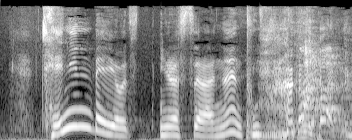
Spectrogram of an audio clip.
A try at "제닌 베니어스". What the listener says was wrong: 약간 혀에 아스팔트가 깔려 있어요. 약간 좀 굳어 있는 느낌이 있어요.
